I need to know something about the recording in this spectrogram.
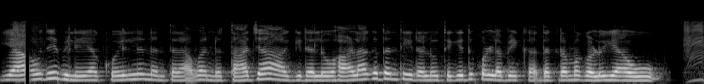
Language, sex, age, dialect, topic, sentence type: Kannada, female, 31-35, Coastal/Dakshin, agriculture, question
